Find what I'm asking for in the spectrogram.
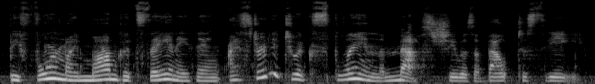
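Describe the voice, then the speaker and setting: Animated woman reading a storybook, unhurried. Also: a little high, poor audio. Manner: expressive, dramatic, with gasps and whispered asides. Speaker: art teacher reading a picture book aloud. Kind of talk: animated children's storybook read-aloud.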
